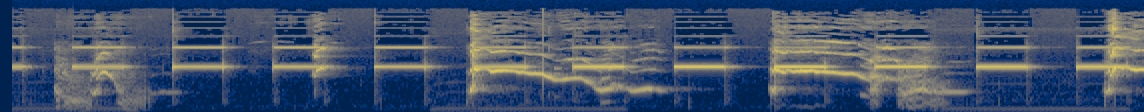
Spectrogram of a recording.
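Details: Sasha the dog howls at an alarm clock: an electronic beep repeats about once per second while the dog answers with wavering, falling, drawn-out howls and softer whines between beeps.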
